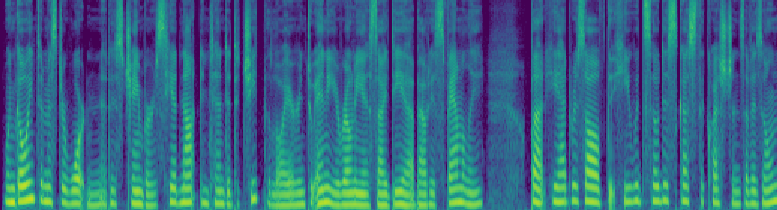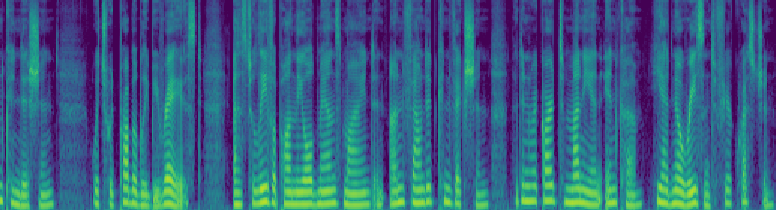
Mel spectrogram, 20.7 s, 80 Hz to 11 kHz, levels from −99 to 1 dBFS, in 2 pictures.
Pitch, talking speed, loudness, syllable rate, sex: 190 Hz, 195 wpm, -19 LUFS, 5.5 syllables/s, female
